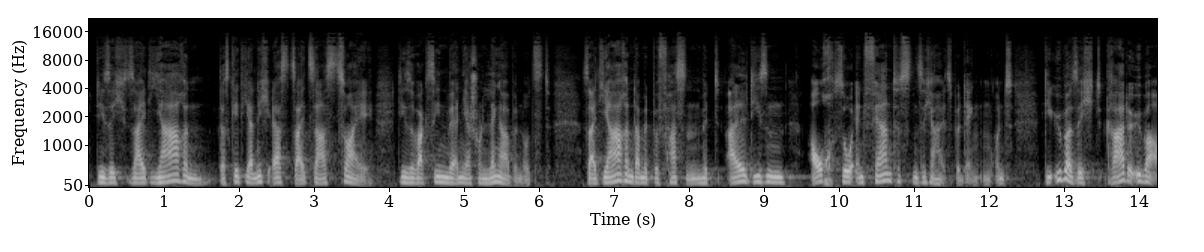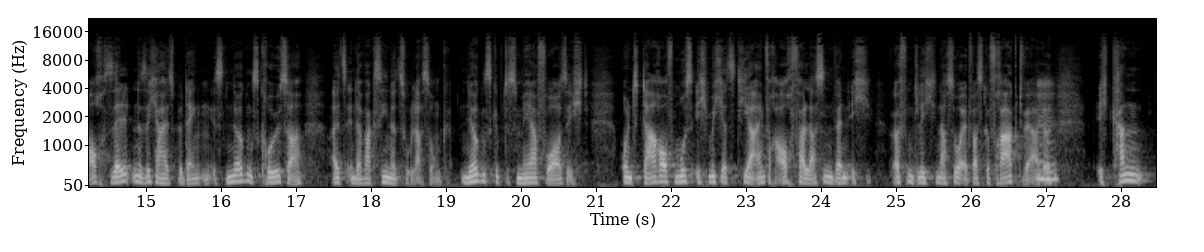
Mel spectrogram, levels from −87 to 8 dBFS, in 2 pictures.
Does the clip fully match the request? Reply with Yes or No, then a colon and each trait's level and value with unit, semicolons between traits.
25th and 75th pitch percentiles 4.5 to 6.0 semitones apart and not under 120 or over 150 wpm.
No: average, 2.9 semitones; average, 145 wpm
